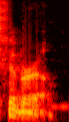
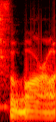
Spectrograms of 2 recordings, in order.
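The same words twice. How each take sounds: First: Fibaro as FIB-uh-ro; stress on first syllable. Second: Fibaro as fuh-BAR-oh; stress on second syllable. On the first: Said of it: "I think it's Fibaro". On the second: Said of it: "I don't think it's Fibaro". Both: Shown as a demonstration.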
